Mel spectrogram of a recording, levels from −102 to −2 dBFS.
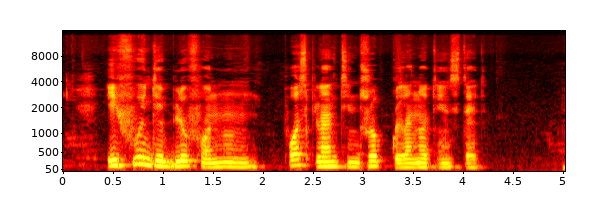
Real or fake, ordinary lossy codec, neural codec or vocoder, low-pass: fake; none; vocoder, 48 kHz, 128 mel bands, Vocos; 14.4 kHz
